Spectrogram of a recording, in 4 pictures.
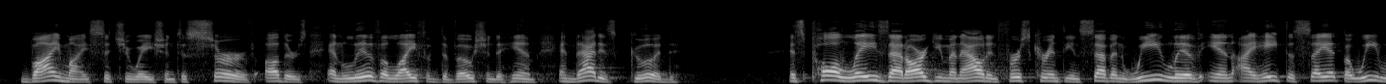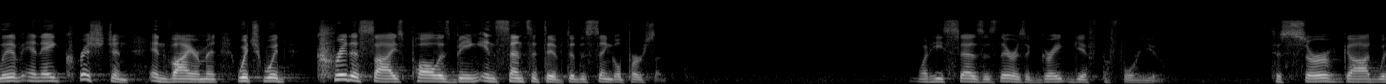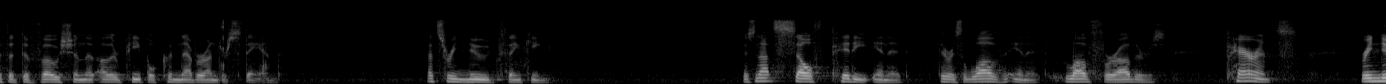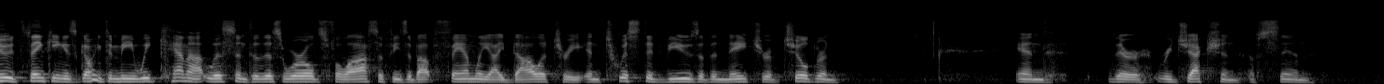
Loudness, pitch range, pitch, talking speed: -28 LUFS, 115-150 Hz, 130 Hz, 135 wpm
